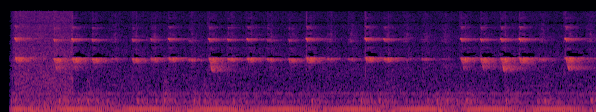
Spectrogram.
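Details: A guinea pig chirps in quick bursts of thin, bird-like notes over a low steady hum, chirping taken as an extreme expression of joy.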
